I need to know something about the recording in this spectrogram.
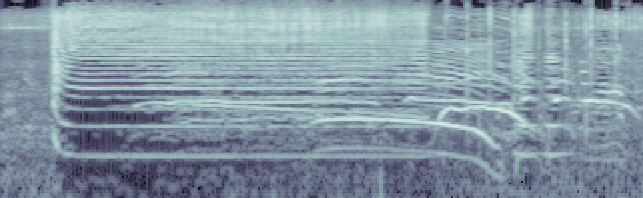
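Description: Air horn sounding one long steady blast of about four seconds as the starting signal for a running race, its pitch sagging as it cuts off, with voices shouting over it.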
